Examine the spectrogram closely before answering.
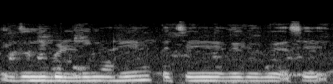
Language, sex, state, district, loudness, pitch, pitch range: Marathi, female, Maharashtra, Mumbai Suburban, -14 LUFS, 175 Hz, 170-180 Hz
